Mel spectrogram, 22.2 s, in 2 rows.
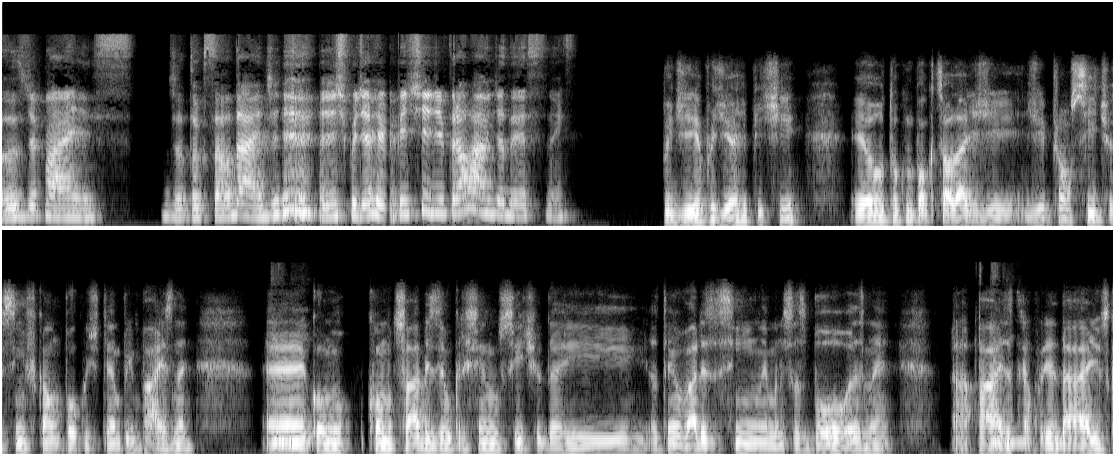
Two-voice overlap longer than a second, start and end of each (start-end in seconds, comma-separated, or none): none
